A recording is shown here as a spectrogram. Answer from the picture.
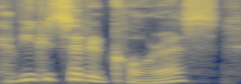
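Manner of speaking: high-pitched Mid-Atlantic invitation; Mid-Atlantic accent. Retold or imitated. Chorus teacher recruiting a student, Mid-Atlantic accent. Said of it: "the Mid-Atlantic thing".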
